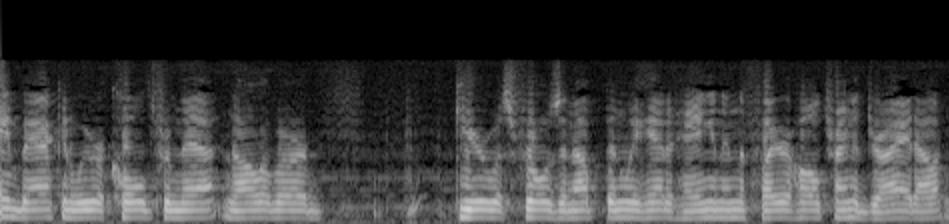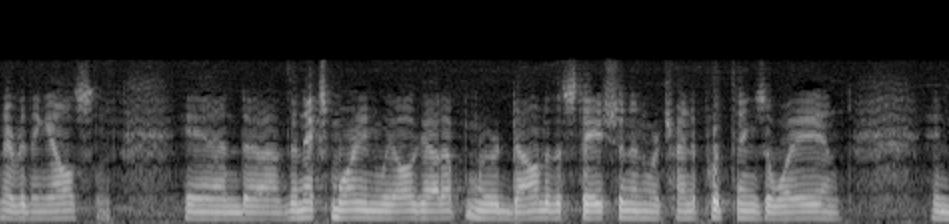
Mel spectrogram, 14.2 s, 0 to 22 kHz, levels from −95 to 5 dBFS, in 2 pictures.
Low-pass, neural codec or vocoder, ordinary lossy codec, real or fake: 7.2 kHz; none; MP3, 48 kbps; real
